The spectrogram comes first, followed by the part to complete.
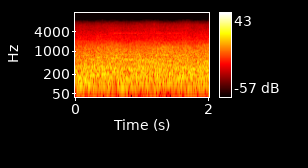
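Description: A steady, loud rushing noise with no distinct events, which cuts off suddenly at the end.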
